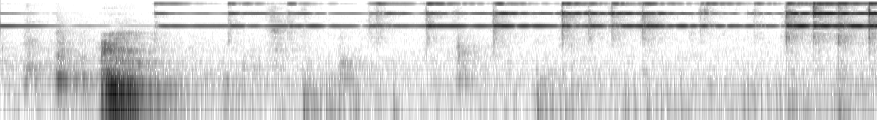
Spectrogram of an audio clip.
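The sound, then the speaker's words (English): A bell rings with a steady, high, sustained tone that hangs on throughout, with faint light taps and ticks scattered over it and a brief low knock near the start. “Okay, bell's rung enough now.”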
